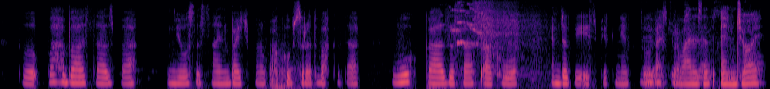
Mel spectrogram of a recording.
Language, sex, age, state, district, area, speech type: Kashmiri, female, 30-45, Jammu and Kashmir, Kulgam, rural, spontaneous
